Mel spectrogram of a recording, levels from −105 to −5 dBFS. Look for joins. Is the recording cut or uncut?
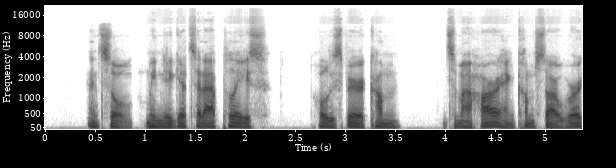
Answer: uncut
